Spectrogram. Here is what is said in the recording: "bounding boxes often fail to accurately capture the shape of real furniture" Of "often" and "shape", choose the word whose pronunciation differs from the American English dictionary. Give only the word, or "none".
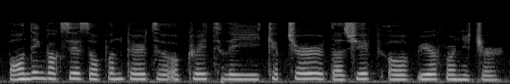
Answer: none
